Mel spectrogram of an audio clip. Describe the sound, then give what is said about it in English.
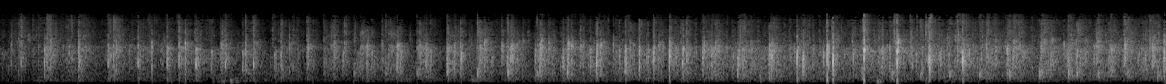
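Sustained applause from a large crowd clapping after a sermon, dense overlapping claps filling the whole stretch at a steady, lively level without letting up. “Look, the way I've preached and the way you are clapping, I can't compare the two.”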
